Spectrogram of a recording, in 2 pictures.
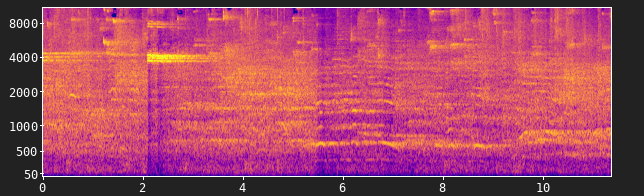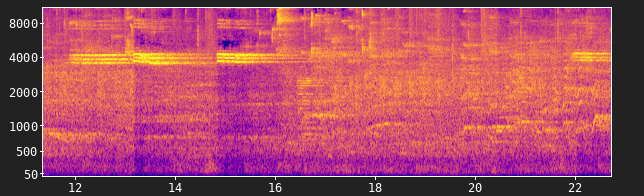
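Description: Young women shout and call out to each other across an echoing hall.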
